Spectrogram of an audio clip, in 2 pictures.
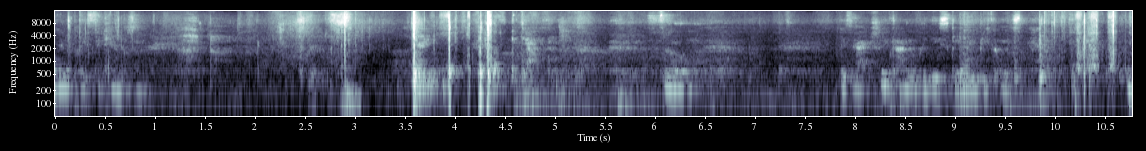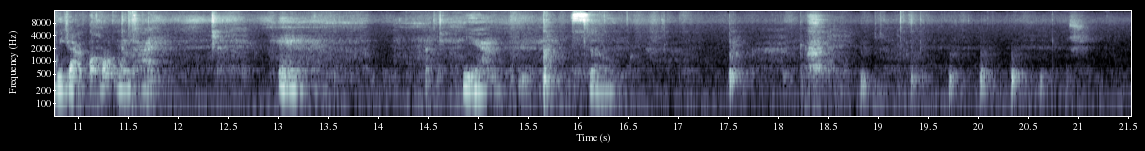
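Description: A young girl talks and sings close by with animation.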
